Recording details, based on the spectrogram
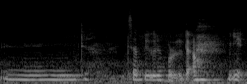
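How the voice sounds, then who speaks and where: Slow, flat-voiced teen girl from Sri Lanka. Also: medium pitch, slight background noise, low-quality recording. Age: teens. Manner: slow, simple phrasing. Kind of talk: interview.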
